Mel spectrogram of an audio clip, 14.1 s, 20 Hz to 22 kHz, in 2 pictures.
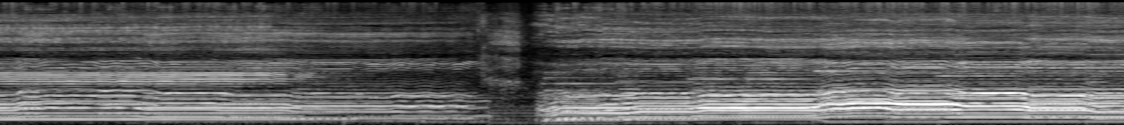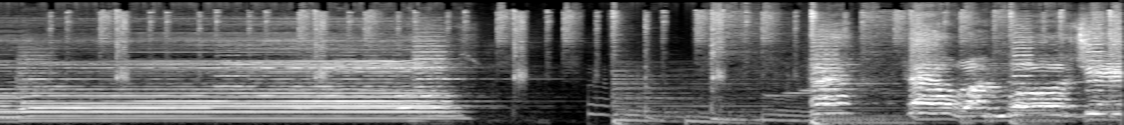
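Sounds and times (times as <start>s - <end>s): instrumental music with bass line: 7.4s - 14.0s.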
